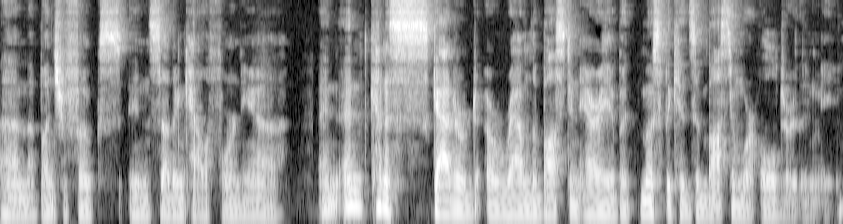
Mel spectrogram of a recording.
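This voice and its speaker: A man with an American accent speaks at a moderate pace in a very deep, low, somewhat breathy voice, his intonation fairly even but his loudness swinging widely, on a very clean recording with a silent background. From Kuwait, then UK boarding school and Jordan. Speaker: filmmaker. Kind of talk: podcast interview. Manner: hesitant, many fillers and restarts.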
